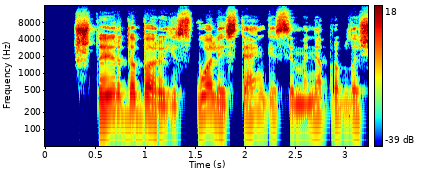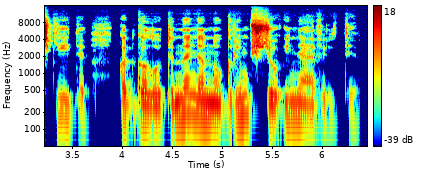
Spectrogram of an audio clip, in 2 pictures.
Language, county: Lithuanian, Vilnius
